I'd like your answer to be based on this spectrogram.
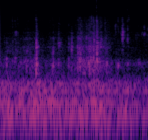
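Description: Close, soft crunching and chewing of kettle-style Firecracker Jimmy Chips from Jimmy John's, a quiet stretch of irregular bites and mastication with no talking.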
